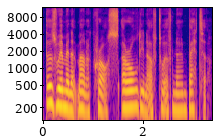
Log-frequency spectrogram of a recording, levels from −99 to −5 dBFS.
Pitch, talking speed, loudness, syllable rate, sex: 190 Hz, 210 wpm, -19 LUFS, 5.6 syllables/s, female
